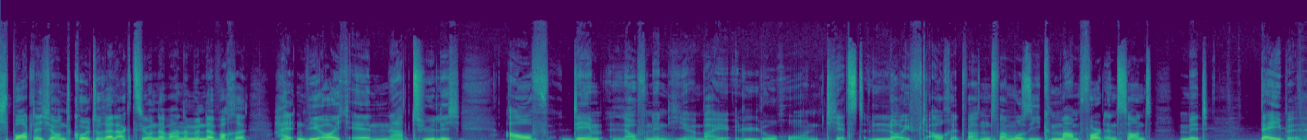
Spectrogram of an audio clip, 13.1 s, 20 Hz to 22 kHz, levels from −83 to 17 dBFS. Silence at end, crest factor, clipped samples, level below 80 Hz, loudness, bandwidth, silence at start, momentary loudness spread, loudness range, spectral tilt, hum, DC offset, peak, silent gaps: 0 s; 18 dB; under 0.1%; -40 dBFS; -17 LUFS; 18 kHz; 0 s; 10 LU; 6 LU; -5.5 dB/octave; none; under 0.1%; 0 dBFS; none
